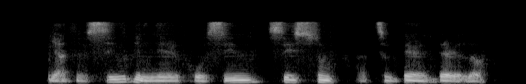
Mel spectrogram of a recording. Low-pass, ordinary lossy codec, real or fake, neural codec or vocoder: none; none; fake; codec, 16 kHz, 1.1 kbps, Voila-Tokenizer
